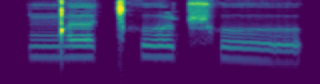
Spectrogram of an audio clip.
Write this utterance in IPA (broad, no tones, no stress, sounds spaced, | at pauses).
ŋ͡ǃ ɜ ǀʰ ʊː ʈ͡ʂʰ ʊː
